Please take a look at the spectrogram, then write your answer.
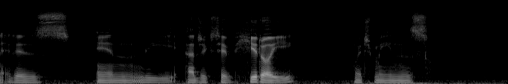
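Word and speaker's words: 広い: This one is Hiro, and it is in the adjective hiroi, which means like large or vast.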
